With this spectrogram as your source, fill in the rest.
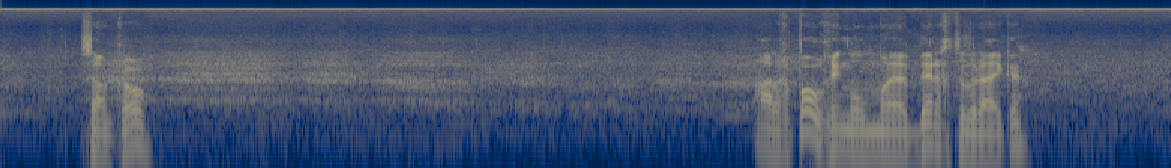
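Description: A stadium crowd murmurs and cheers in the distance.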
